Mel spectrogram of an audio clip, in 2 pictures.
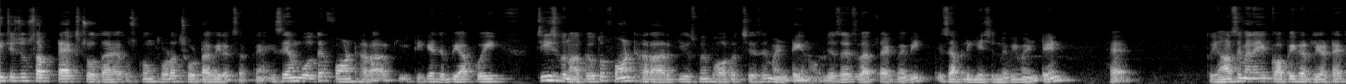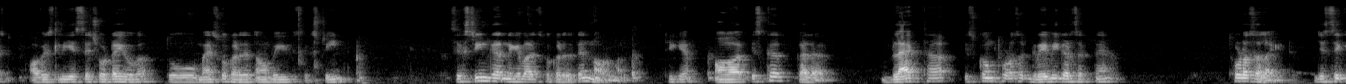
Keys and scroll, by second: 11.7 super+z, 15.8-17.9 typing, 16.6 Return.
